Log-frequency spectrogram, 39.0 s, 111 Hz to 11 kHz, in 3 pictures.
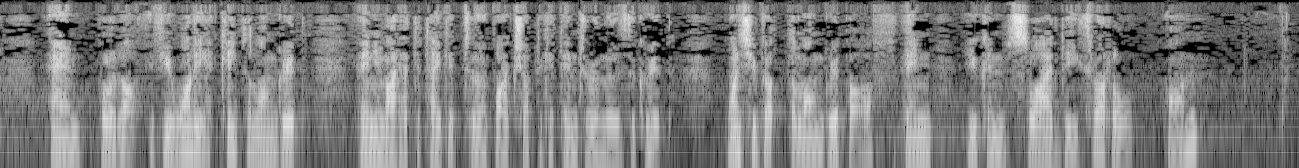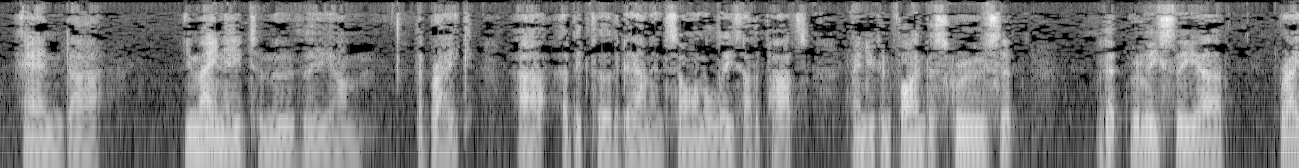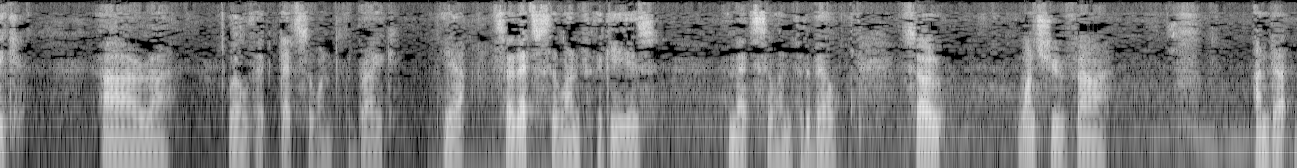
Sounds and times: Speech: 0:00.0 - 0:12.2, 0:13.1 - 0:14.1, 0:14.8 - 0:23.2, 0:24.0 - 0:26.3, 0:26.9 - 0:32.6, 0:33.2 - 0:38.9.

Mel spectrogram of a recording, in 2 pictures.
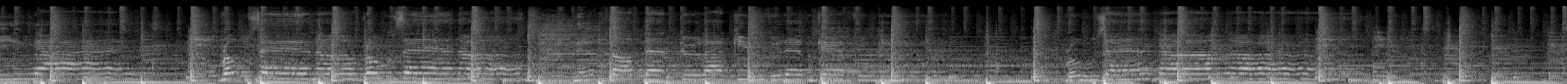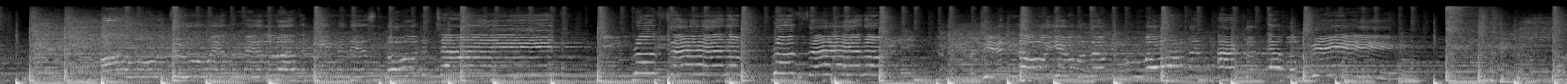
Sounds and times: Bass drum: 0:00.0 - 0:31.3
Drum kit: 0:00.0 - 0:31.3.

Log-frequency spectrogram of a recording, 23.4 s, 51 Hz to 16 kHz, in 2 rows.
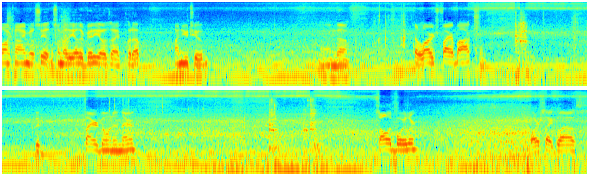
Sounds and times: Speech: 0:00.0 - 0:02.8, 0:03.4 - 0:04.2, 0:06.3 - 0:07.1, 0:08.2 - 0:09.8, 0:12.3 - 0:12.6, 0:13.3 - 0:14.4, 0:19.2 - 0:20.1, 0:22.2 - 0:23.4.

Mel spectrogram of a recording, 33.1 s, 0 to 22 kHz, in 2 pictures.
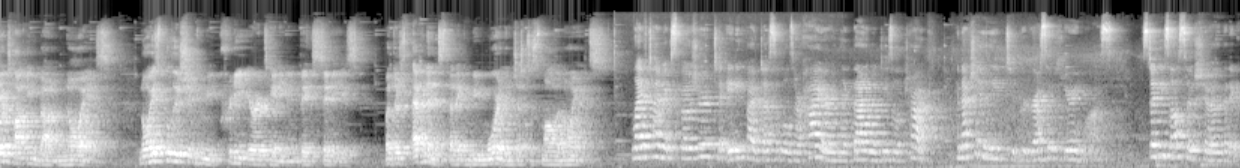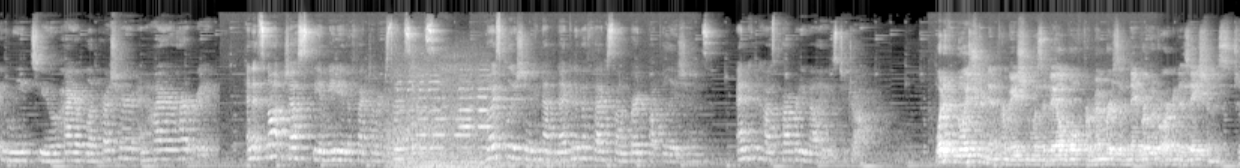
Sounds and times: Speech: 0:00.0 - 0:28.1, 0:29.0 - 0:33.0
Music: 0:00.0 - 0:33.0.

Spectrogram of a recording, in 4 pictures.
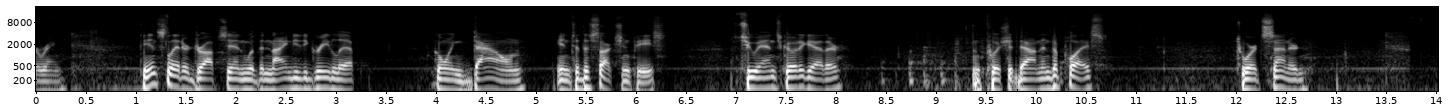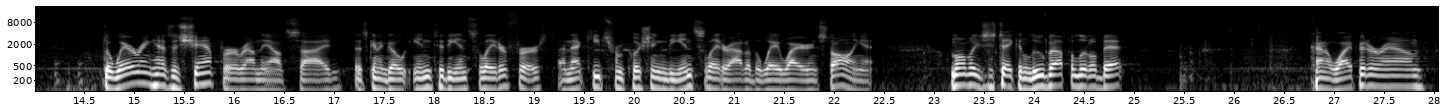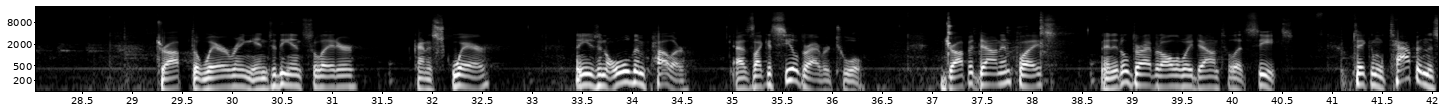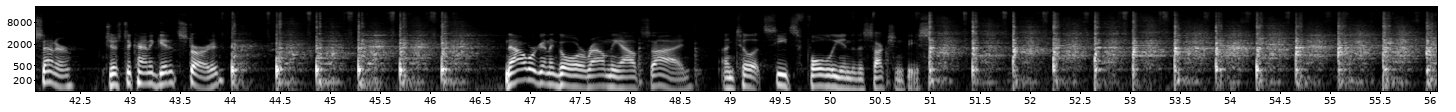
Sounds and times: Speech: 0:00.0 - 0:00.3, 0:01.1 - 0:03.3, 0:04.0 - 0:06.4, 0:07.0 - 0:08.2, 0:09.4 - 0:10.8, 0:12.0 - 0:12.8, 0:14.7 - 0:22.4, 0:23.2 - 0:25.0, 0:26.8 - 0:28.0, 0:29.2 - 0:32.7, 0:33.4 - 0:36.4, 0:37.1 - 0:44.0, 0:46.8 - 0:51.0.

